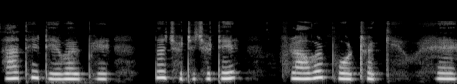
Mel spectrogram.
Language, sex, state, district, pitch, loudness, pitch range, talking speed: Hindi, female, Jharkhand, Ranchi, 265 Hz, -16 LUFS, 255-275 Hz, 145 wpm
